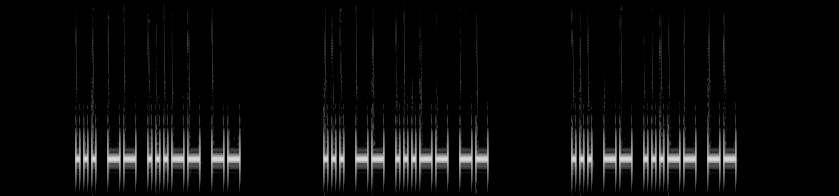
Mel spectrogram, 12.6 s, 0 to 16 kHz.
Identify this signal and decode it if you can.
Morse code, heard as a keyed tone, about 20 wpm, 700 Hz. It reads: SM3M SM3M SM3M
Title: DXCC-100 Call Signs - 4 Characters - Repeated 3x - 20wpm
